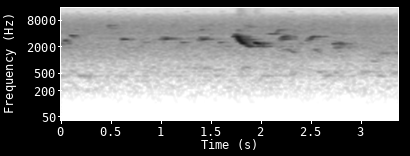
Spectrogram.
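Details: Oriental magpie-robin (kacer) in the wild during a fight, caught on camera. The song is a varied run of sharp whistles and chirps, with one loud, sweeping, descending whistle at the midpoint and quieter notes around it.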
